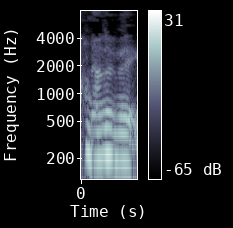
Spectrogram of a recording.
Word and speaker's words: Nunavut: Oh, Nunavut, yes.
